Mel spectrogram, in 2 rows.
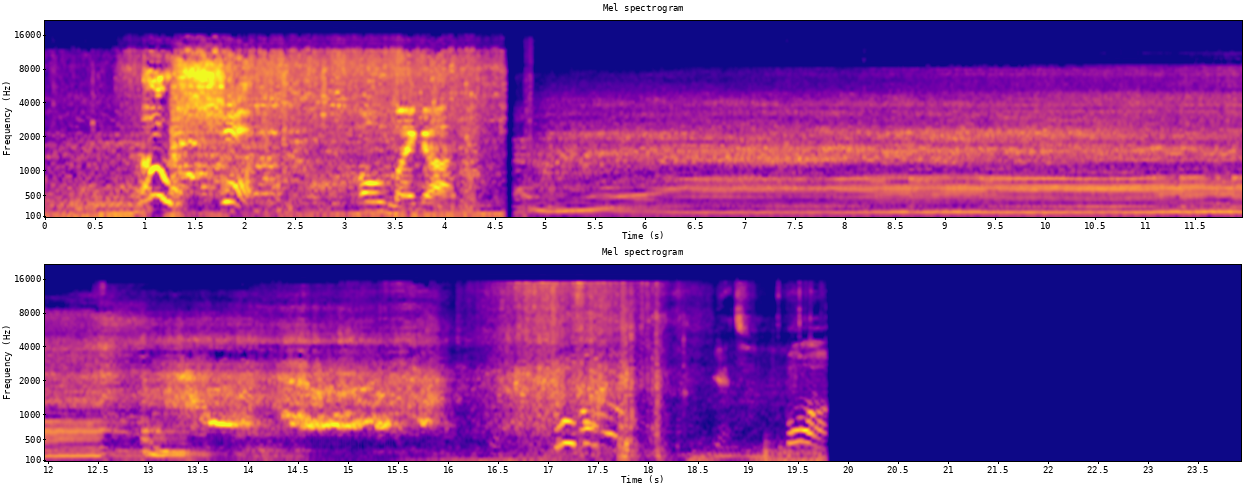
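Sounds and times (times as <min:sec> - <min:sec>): tyres squealing: 0:01.0 - 0:04.5, 0:13.3 - 0:18.1
voices: 0:17.0 - 0:17.9.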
